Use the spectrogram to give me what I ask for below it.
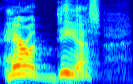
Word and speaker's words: Herodias: And as a result of that, Herodias, I believe is how you pronounce her name. Herodias is how you pronounce her name.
